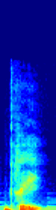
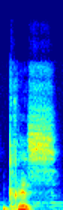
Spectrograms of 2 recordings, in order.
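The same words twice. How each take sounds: First: The final S is silent. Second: The final S is clearly sounded. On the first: The speaker calls it wrong. "I've always pronounced this game gris" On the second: The speaker calls it right. "you're meant to pronounce the S"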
